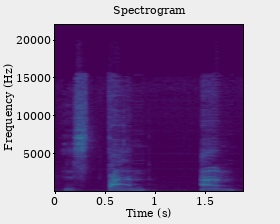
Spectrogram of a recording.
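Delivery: "están" with a high, long final syllable, then "han" alone; stress on TAN. Shown as a demonstration. Teacher says we've got to stress, high TAN in "están". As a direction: lift the last syllable of "están" and echo it. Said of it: "we've got to stress".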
